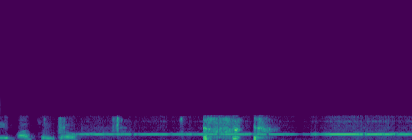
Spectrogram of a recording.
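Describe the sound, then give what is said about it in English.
A loud, steady electronic alert tone from an emergency broadcasting system test starts after a moment and holds continuously to the end, while people talk and cough over it. “Oh, wow, that is loud as shit. My bad. That was my bad. Or that beeping noise.”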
